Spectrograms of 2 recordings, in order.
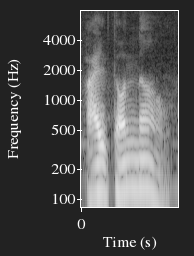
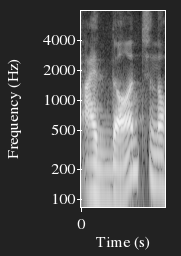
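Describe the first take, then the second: First: The t in "don't" is dropped. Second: The t in "don't" is clearly pronounced. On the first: The speaker calls it right. "왜 t를 발음하지 않느냐 하면" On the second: The speaker calls it wrong. "I don't know 하지 않아"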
